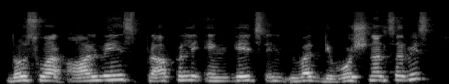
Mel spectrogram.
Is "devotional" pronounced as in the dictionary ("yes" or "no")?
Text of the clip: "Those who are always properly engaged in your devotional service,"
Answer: yes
